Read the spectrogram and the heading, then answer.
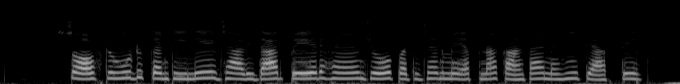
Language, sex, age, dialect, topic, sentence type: Hindi, female, 18-24, Marwari Dhudhari, agriculture, statement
